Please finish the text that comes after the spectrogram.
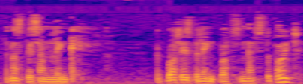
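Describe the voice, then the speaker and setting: An actor playing a keen, self-assured Victorian gentleman detective in a radio drama, brisk and emphatic, with a British accent and a husky voice. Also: deep voice, a little hiss or hum, natural voice. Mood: musing.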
